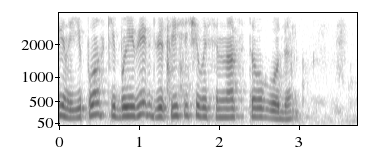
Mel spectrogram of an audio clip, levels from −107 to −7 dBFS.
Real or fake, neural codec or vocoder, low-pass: fake; codec, 16 kHz, 16 kbps, FunCodec, trained on LibriTTS, 50 frames a second; 3.6 kHz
